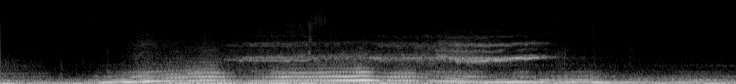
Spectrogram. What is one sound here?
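A car engine revs up and then winds down.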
